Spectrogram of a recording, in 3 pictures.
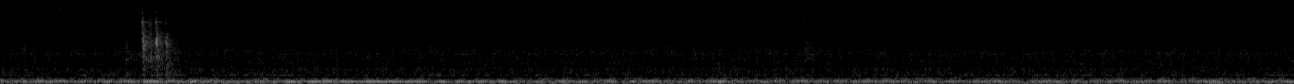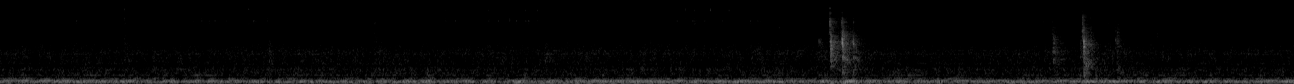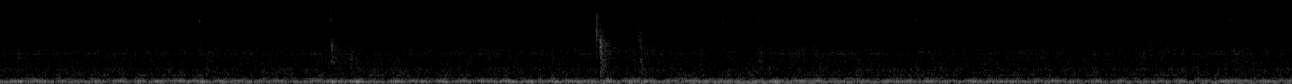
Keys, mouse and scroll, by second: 1.4 r, 5.3-8.6 drag, 10.4-12.3 drag, 13.7-22.1 drag, 15.9 middle click, 18.6 middle click, 21.2 r, 24.4-25.5 right drag, 25.5 click, 26.1 middle click, 27.9-29.2 drag, 29.5 click, 29.6 middle click, 31.2 middle click, 33.1-36.5 drag, 36.6-38.4 middle drag, 38.1-38.8 drag.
